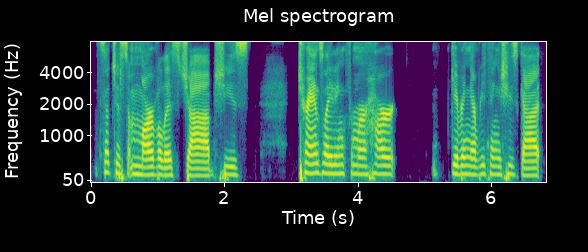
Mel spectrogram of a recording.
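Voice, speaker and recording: Woman host, low voice, slow calm guiding, dry close sound, video call. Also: smooth, no room sound. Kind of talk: guided meditation and hosting.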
